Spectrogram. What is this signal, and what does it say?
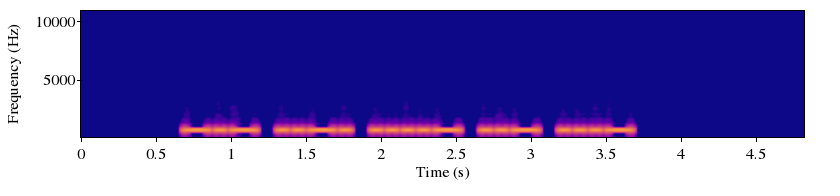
Morse code, heard as a keyed tone, about 22 wpm, 700 Hz. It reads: KF4UV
